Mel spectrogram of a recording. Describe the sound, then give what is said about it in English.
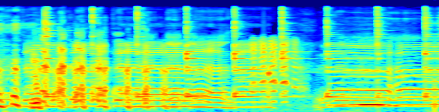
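Several goats bleat loudly and continuously, their wavering, nasal cries overlapping one another, with a few faint metallic clinks scattered underneath. No one speaks. “Need more goat bell. More goat bell.”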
